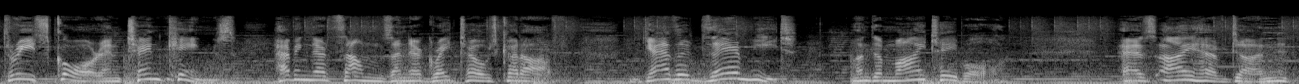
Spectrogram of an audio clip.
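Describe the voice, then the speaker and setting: Captured, maimed king for Bible audio drama: extremely slow, weighty, over clear musical backing. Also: fairly high pitch, sing-song, over music, exaggerated voice. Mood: anguished, resigned. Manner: slow, drawn-out, weighty delivery. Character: captured, maimed Canaanite king confessing his fate.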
